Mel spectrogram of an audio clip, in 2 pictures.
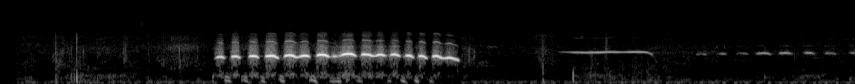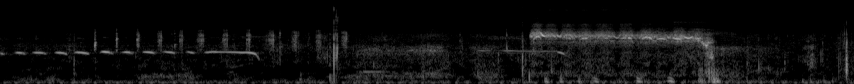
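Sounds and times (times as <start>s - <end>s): bird whistling call: 5.6s - 11.6s, 13.5s - 15.8s.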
